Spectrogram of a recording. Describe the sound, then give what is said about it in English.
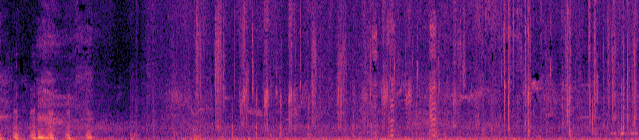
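Two hungry baby goats bleat at feeding time. A few short, wavering cries come early, over a continuous rustling, shuffling noise. “It's the sound of two very hungry baby goats at feeding time.”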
